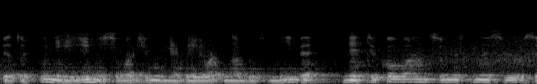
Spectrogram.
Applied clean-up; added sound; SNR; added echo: neural separator model SepFormer DNS4.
